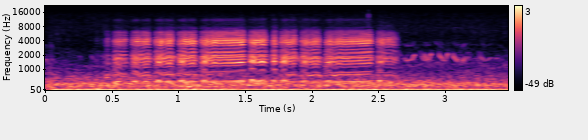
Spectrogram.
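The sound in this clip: An emperor penguin calls with a quiet, nasal, harmonic bray held for about two seconds over faint background hiss, then trails off into a brief wavering warble.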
